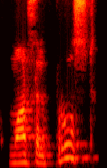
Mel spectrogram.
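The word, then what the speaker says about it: Marcel Proust: proust p r o u s t it's pronounced Marshall proust a famous French novelist Marshall post is known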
